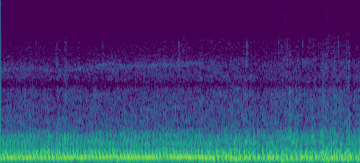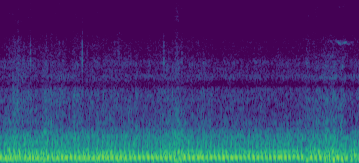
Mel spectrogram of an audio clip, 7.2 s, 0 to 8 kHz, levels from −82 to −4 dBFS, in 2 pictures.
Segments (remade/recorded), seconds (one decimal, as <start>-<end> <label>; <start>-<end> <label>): 0.0-0.7 recorded; 0.7-1.9 remade; 1.9-6.4 recorded; 6.4-7.2 remade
